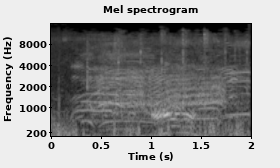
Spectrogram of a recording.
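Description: A man's voice talking or calling out, starting a moment in and running on, over a low outdoor rumble.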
